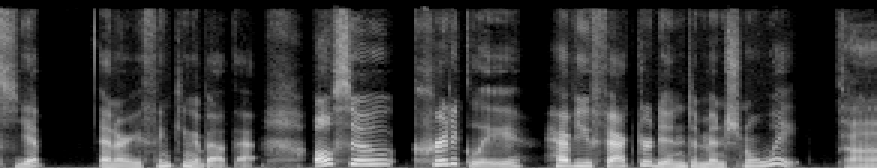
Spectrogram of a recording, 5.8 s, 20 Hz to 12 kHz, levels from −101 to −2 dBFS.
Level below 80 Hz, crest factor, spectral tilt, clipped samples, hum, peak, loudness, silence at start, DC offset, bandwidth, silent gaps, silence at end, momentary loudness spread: -44 dBFS; 20 dB; -5 dB/octave; under 0.1%; none; -4 dBFS; -24 LUFS; 0 s; under 0.1%; 12 kHz; none; 0 s; 11 LU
